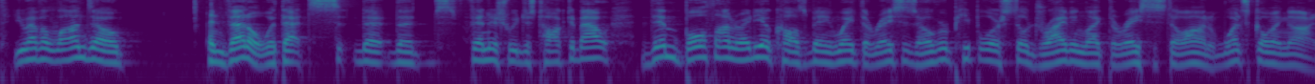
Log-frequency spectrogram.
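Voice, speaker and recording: With an ordinary speaking voice, a man talks at a fairly quick pace. His pitch is fairly high, with ordinary pitch variation. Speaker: podcast host. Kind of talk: casual chat.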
